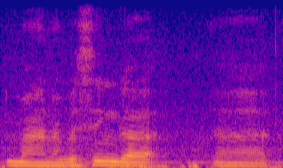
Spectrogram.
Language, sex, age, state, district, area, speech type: Manipuri, male, 30-45, Manipur, Imphal East, rural, spontaneous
